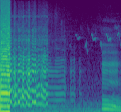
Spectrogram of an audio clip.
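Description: Puppet-show audio from a YouTube Poop edit: a very loud, distorted, voice-like squawk cuts off suddenly just after the start. A short bit of quieter puppet voice follows, then it goes nearly quiet for the last second.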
